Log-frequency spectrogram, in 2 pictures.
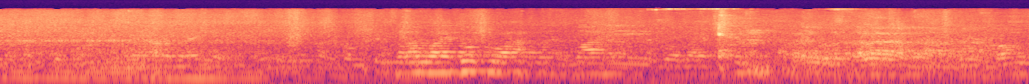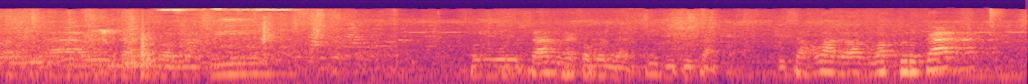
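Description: A man speaks into a microphone over a loudspeaker.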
